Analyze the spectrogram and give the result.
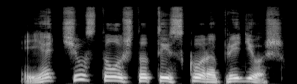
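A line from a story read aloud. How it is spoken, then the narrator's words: Joyful greeting. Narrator (Russian): радостно приветствовал Лагис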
